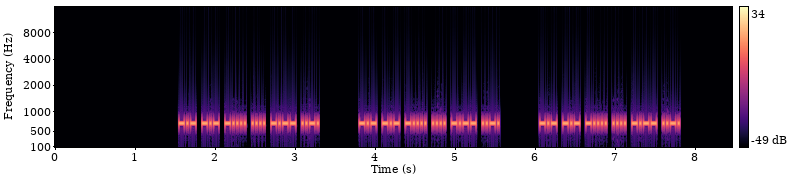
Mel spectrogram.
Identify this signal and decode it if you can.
Morse code, heard as a keyed tone, about 53 wpm, 700 Hz. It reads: KK6HYF KK6HYF KK6HYF
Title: USA Call Signs - 6 Characters - Repeated 3x - 50wpm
